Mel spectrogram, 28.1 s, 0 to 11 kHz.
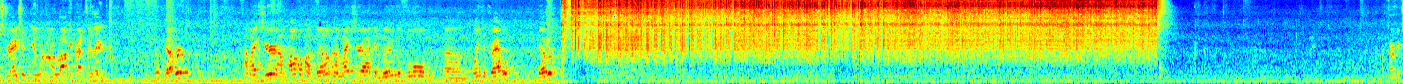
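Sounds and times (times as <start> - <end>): welding arc crackling: 11.2 - 23.5.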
